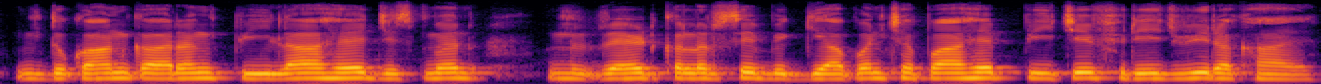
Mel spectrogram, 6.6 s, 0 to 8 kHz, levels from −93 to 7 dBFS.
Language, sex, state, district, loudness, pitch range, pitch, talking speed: Hindi, male, Bihar, Kishanganj, -14 LUFS, 135-145 Hz, 140 Hz, 165 wpm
